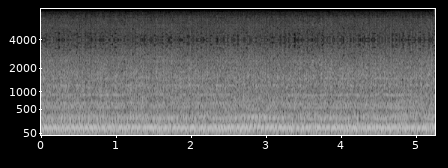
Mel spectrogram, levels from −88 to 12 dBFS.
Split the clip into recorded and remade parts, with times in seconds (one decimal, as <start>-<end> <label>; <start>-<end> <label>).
0.0-5.3 recorded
